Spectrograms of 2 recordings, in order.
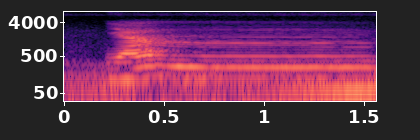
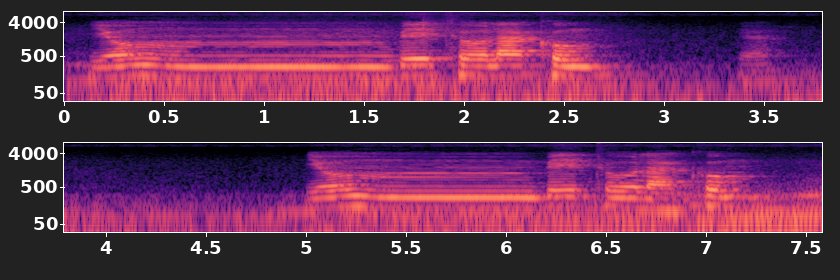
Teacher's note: Jadi di sini karena adanya nun sukun di sini bertemu dengan huruf ba, maka menjadi hukum iqlab sehingga suara nun sukun ini menjadi mim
